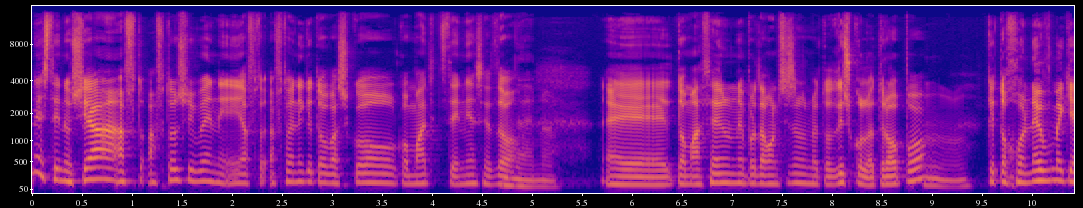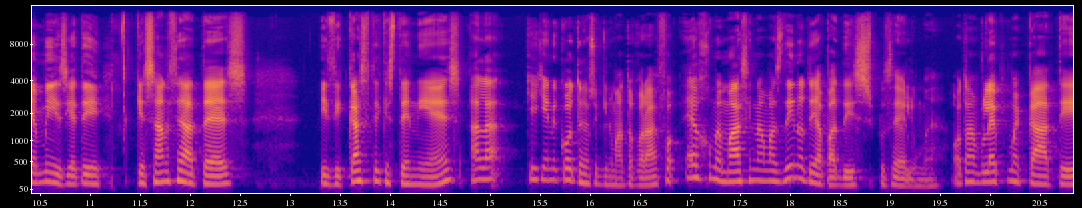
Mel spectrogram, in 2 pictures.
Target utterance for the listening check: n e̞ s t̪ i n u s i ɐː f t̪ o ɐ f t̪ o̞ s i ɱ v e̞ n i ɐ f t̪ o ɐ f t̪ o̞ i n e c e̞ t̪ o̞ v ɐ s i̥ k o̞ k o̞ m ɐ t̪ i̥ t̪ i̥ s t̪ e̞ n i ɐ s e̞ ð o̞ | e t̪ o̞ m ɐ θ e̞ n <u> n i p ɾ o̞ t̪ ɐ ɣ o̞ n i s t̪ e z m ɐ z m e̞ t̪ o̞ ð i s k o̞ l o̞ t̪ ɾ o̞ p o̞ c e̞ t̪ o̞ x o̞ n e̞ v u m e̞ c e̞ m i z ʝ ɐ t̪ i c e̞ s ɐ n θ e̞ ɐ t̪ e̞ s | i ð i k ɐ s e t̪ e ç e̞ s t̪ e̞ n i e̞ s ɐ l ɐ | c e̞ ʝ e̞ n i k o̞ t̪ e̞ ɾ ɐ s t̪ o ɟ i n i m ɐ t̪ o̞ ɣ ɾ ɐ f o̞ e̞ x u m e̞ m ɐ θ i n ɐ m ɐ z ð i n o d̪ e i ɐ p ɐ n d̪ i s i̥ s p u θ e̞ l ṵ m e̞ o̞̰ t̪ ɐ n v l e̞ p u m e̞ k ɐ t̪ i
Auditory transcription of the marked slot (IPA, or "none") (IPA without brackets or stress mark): u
